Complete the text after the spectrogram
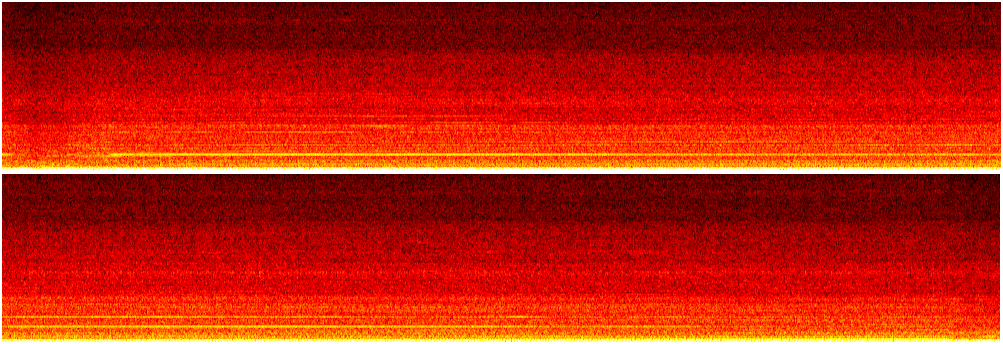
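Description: Hydraulics whine steadily as a heavy load is lifted.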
